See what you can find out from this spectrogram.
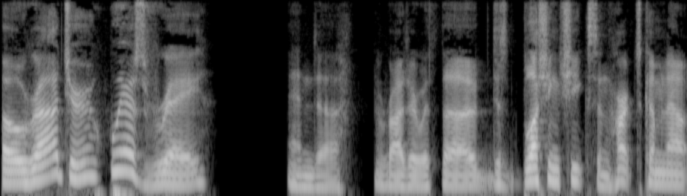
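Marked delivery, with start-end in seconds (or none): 0.0-2.1 put-on slow, sweetly flirty, charming tone. Retelling a comic scene, a character putting on the charm: imitating Jackie putting on the charm. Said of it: "Jackie putting on the charm".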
